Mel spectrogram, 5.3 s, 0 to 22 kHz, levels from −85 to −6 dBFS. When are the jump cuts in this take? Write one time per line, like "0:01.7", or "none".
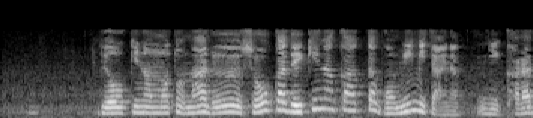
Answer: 0:01.7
